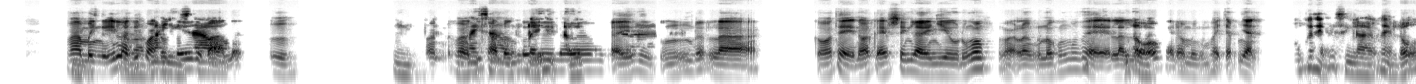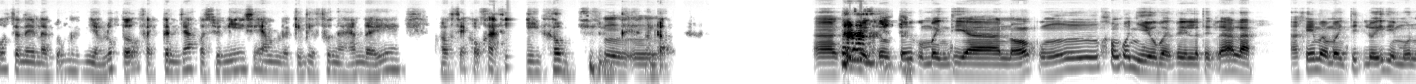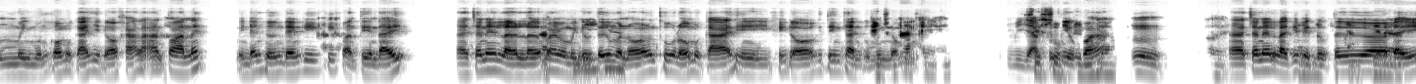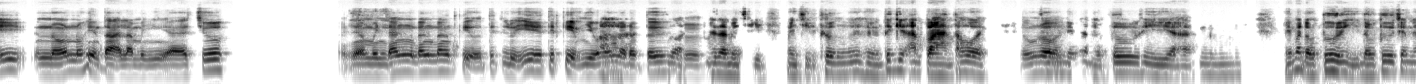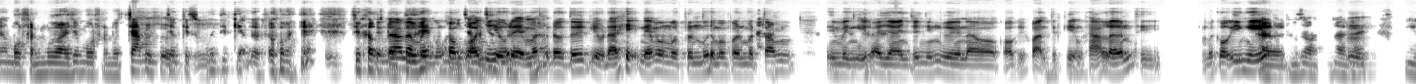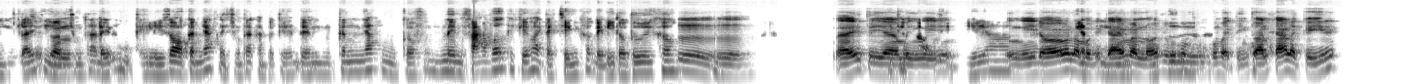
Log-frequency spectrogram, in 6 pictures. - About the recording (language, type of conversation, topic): Vietnamese, unstructured, Bạn có kế hoạch tài chính cho tương lai không?
- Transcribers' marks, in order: tapping; unintelligible speech; other background noise; laugh; throat clearing; "sẽ" said as "thẽ"; chuckle; laugh; laughing while speaking: "được thôi"; laugh; laughing while speaking: "để mà đầu tư kiểu đấy"; laughing while speaking: "một phần mười"; laugh; "để" said as "đên"; unintelligible speech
